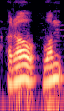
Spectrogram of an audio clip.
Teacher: र वत्य है, लुंठित है, सघोष है और अल्प प्राण व्यंजन है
